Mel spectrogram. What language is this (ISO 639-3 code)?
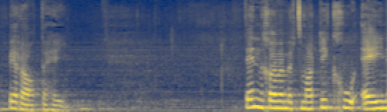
gsw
